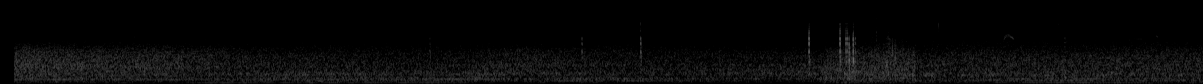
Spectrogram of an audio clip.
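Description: Faint outdoor ambience: a low, steady hiss and hum, broken by a few brief sharp sounds about eight seconds in.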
